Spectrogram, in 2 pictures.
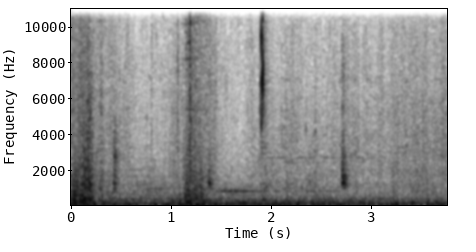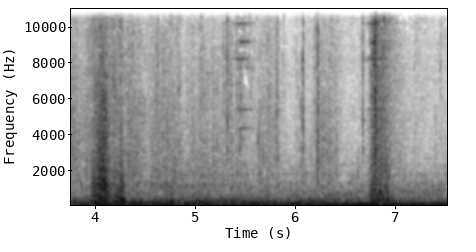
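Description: Magic spells whoosh and crackle in short bursts.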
